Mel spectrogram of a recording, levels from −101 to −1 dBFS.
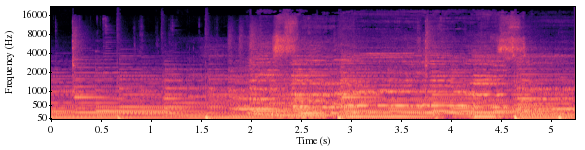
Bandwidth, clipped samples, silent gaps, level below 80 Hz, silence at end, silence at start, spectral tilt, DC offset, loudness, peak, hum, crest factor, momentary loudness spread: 19 kHz; under 0.1%; none; -26 dBFS; 0 s; 0 s; -6.5 dB/octave; under 0.1%; -20 LUFS; -4 dBFS; none; 16 dB; 6 LU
